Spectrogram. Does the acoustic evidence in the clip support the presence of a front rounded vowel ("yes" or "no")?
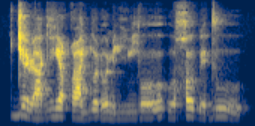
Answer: yes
